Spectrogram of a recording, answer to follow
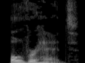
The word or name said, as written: overheads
